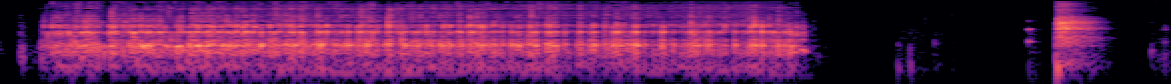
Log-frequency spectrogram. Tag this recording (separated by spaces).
beverage drink drinking sip sipping slurp soda straw tasty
